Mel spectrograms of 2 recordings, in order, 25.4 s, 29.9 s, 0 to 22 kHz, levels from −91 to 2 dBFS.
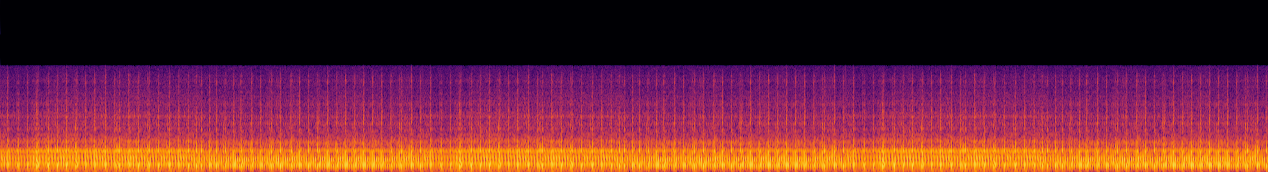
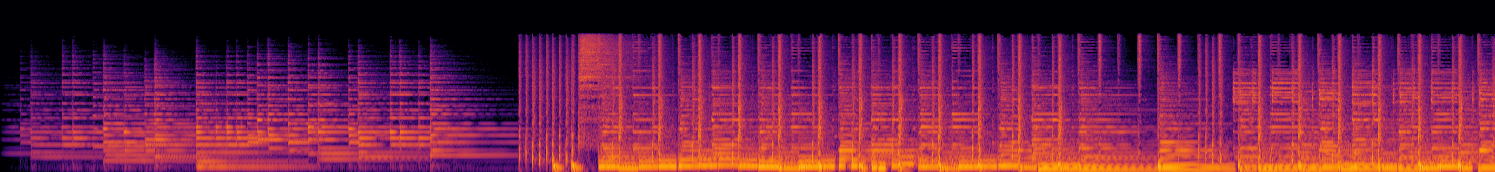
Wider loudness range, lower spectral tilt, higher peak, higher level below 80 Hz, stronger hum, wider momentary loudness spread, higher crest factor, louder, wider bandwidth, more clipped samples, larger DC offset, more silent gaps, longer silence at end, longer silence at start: second, 0 LU vs 10 LU; first, -11.5 dB/octave vs -4.5 dB/octave; first, 0 dBFS vs -4 dBFS; about the same, -28 dBFS vs -28 dBFS; neither; second, 2 LU vs 13 LU; second, 12 dB vs 20 dB; first, -14 LUFS vs -23 LUFS; second, 5.4 kHz vs 11 kHz; neither; first, 0.2% vs under 0.1%; neither; about the same, 0 s vs 0 s; second, 0 s vs 0.4 s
